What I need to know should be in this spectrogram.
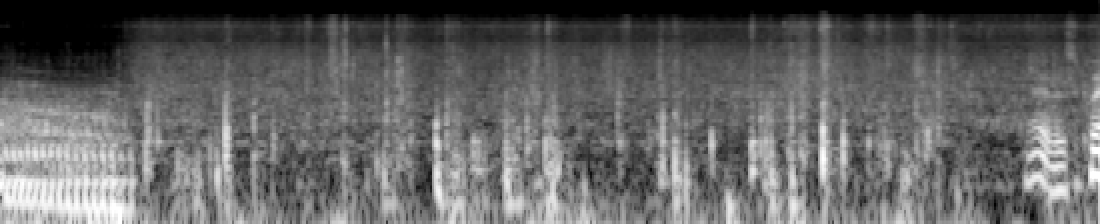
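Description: Footsteps crunch on dry leaves and stones.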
